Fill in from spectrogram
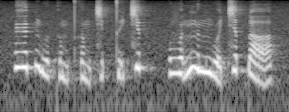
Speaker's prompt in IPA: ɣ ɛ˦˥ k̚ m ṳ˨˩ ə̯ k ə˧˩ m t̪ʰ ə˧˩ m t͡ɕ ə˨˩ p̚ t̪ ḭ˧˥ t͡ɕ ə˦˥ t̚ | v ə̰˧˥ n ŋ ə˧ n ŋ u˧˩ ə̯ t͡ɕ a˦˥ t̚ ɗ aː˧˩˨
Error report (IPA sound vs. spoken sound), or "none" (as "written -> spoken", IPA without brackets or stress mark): none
